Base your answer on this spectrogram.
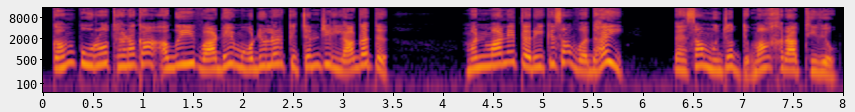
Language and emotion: Sindhi, angry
